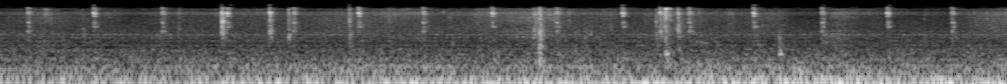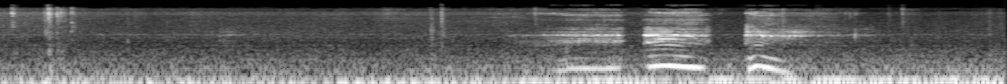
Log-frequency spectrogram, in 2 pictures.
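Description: Car-cabin road and engine rumble, growing louder as the car pulls away and gathers speed, with faint scattered ticks. A short voice-like sound comes in near the end.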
